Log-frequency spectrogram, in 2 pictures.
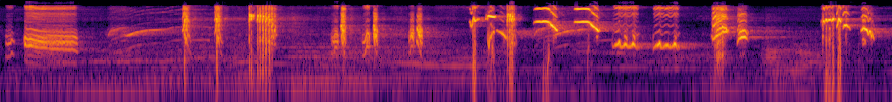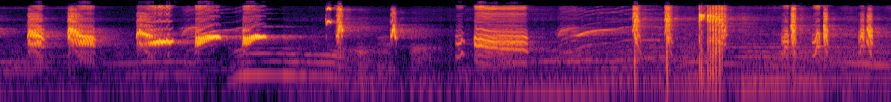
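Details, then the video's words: Orange-headed thrush, a caged male stirred into song by a female set under his cage; busy medley of sharp chirps, high thin whistles and rasping notes, with a few bright ringing whistles near the end. "PANCING DENGAN BETINA DAN COBA TARUH DIBAWAH SANGKAR JANTAN TERBUKTI LANGSUNG BUNYI"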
